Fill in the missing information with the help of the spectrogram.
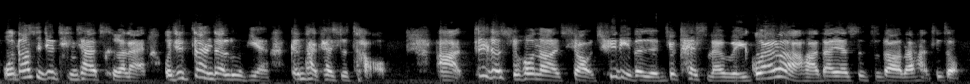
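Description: A woman hosts a podcast, recounting an argument in casual chat and acting out the quoted dialogue with animated storytelling. Her voice is medium-pitched and fairly quick, and the audio is dull with no echo.

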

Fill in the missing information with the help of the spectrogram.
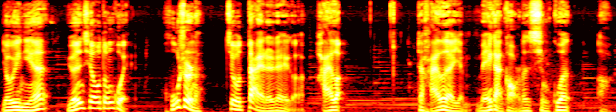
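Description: A man's voice: fairly low pitch, moderate pace, soft background music. A man hosting a podcast, telling an old tale casually and chattily, often checking for agreement. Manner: animated, chatty, asks listener for agreement. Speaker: podcast storyteller host. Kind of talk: casual storytelling.

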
